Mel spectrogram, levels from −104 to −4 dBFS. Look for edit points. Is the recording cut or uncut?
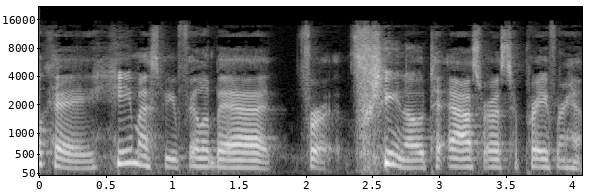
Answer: cut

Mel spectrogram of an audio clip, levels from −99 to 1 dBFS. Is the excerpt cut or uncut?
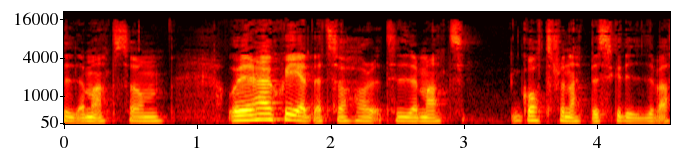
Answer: uncut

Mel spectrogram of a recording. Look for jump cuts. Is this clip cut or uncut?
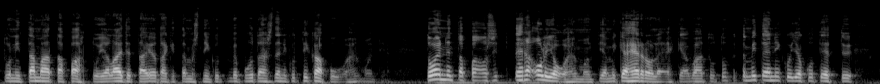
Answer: uncut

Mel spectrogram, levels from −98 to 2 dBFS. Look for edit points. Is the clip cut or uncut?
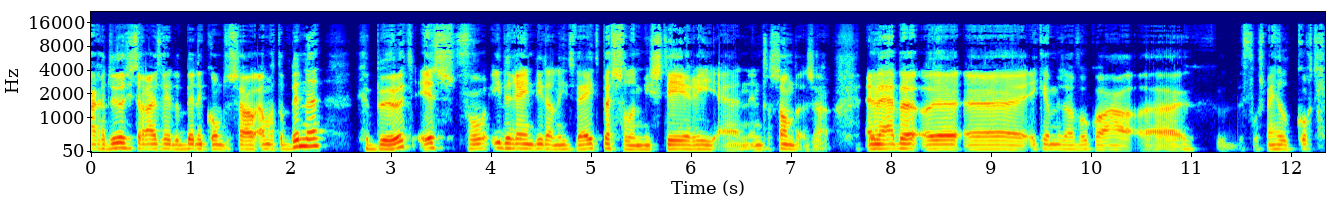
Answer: uncut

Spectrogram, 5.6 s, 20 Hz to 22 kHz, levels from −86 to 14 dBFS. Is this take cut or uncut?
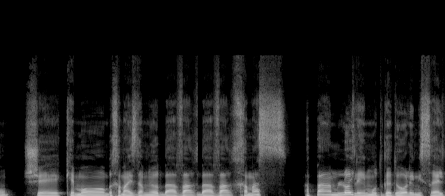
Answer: cut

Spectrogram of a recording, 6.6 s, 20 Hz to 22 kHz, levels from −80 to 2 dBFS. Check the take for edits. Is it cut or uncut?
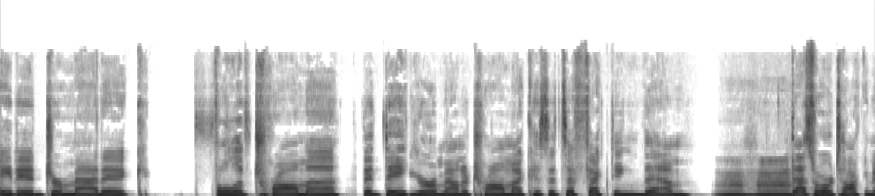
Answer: cut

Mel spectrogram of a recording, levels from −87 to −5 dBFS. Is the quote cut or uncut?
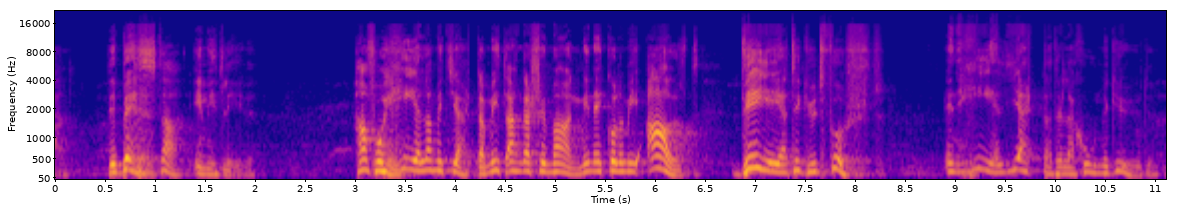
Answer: uncut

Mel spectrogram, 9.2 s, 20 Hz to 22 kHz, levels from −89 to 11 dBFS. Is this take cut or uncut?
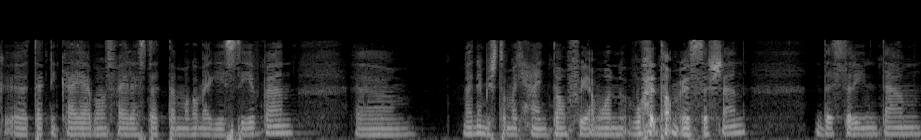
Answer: uncut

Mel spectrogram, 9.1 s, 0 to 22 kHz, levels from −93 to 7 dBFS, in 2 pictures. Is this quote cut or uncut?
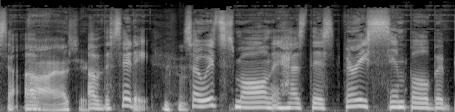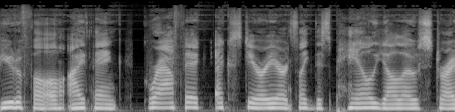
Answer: cut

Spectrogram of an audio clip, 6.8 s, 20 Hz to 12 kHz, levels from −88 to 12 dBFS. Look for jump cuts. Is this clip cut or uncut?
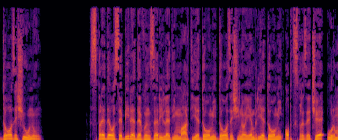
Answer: uncut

